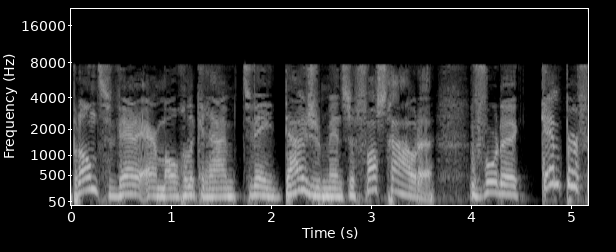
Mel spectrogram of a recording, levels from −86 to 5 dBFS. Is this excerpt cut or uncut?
cut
